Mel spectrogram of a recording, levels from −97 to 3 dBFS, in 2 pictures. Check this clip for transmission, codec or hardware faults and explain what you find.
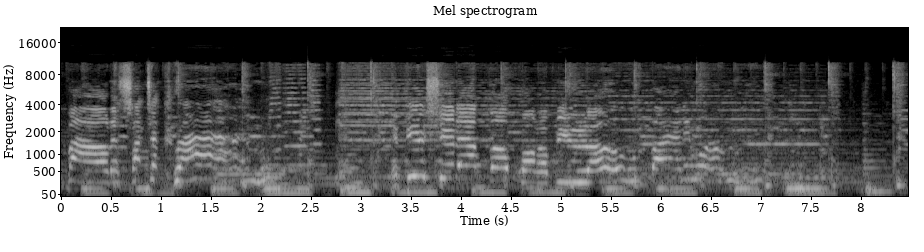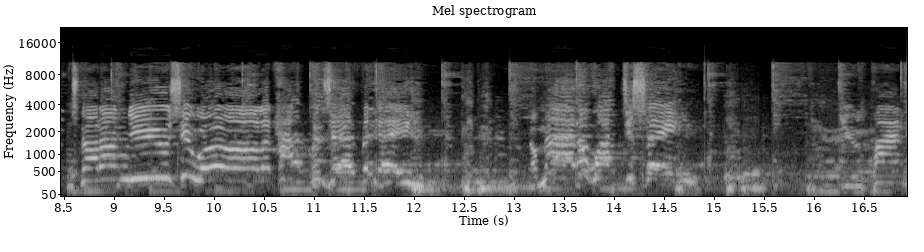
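A noise suppressor designed for speech is active across the whole clip, treating steady, sustained parts of the sound as noise and pulling them down. Its gain moves by roughly 15 dB as it decides what to keep, so sudden onsets mostly get through while held and decaying material sinks. The result is audible pumping and a thinned, fluttering texture wherever the sound sustains, because the suppressor keeps chasing the sustained content up and down.

There are six distinct dips where the noise suppressor cut the sound harder than elsewhere. They fall at 2.60 to 2.81 s (about 15 dB down), 6.59 to 7.29 s (about 8 dB), 7.57 to 8.32 s (about 16 dB), 12.21 to 12.51 s (about 11 dB), 14.82 to 15.33 s (about 13 dB) and 15.49 to 16.27 s (about 13 dB). In each, steady or fading sound sags or has its tail clipped short.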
